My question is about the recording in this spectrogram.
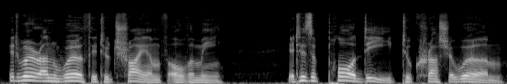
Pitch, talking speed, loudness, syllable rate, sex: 125 Hz, 180 wpm, -19 LUFS, 4.7 syllables/s, male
